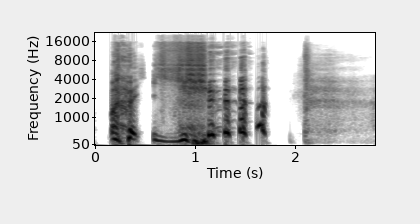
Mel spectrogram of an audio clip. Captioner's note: chuckles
